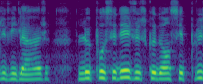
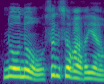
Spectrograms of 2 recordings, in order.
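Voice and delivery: loud, raised insistent denial; firm reassurance; 4 semitones higher, 8 dB louder than usual. A narrator's reading. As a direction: brush the worry away forcefully. Narrator reassures the frightened girls.

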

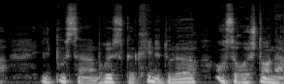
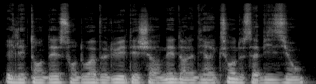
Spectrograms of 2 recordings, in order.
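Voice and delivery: usual speaking voice

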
